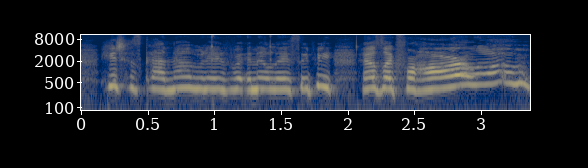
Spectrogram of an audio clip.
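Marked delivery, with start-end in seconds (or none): 0.2-1.8 put-on cutesy, babyish little baby voice. Retelling how the speaker's mom announced the nomination, imitating a little baby voice. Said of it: "She has a little baby voice".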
